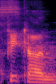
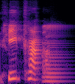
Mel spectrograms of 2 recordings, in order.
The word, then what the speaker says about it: pecan: You know, I say it both ways, so Do not say pecan. That's an outhouse.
